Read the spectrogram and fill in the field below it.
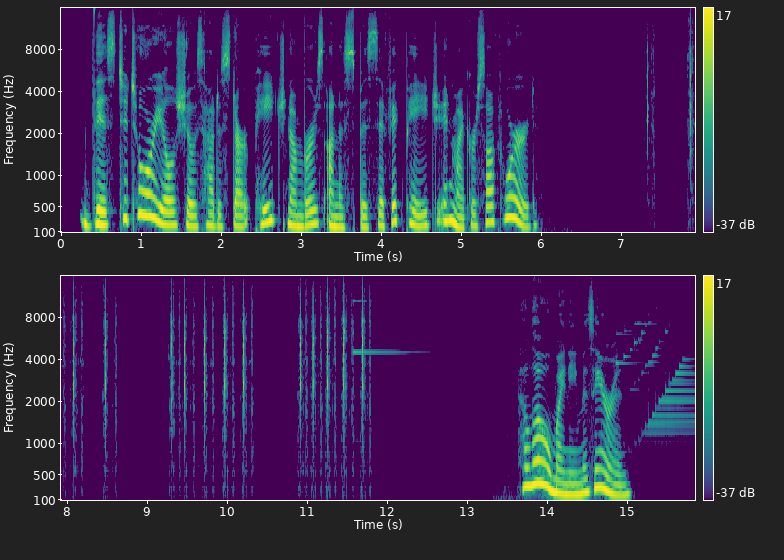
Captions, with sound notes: This tutorial shows how to start page numbers on a specific page in Microsoft Word. [Typewriter sounds] Hello, my name is Erin.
